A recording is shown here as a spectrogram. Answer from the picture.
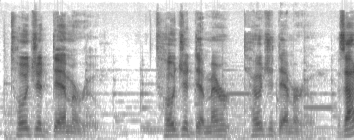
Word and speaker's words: Togedemaru: It's Togedemaru.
